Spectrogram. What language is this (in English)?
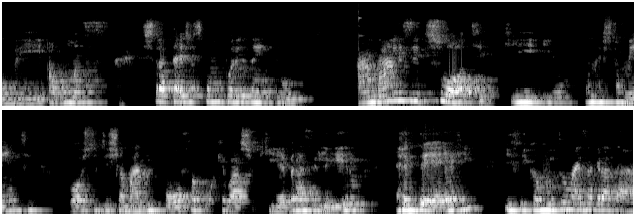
Portuguese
